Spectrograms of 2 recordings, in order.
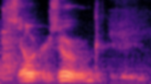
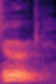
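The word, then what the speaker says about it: Zug: And so some like Zurg funny that's how it's pronounced Zurg have decided they don't want to have any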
